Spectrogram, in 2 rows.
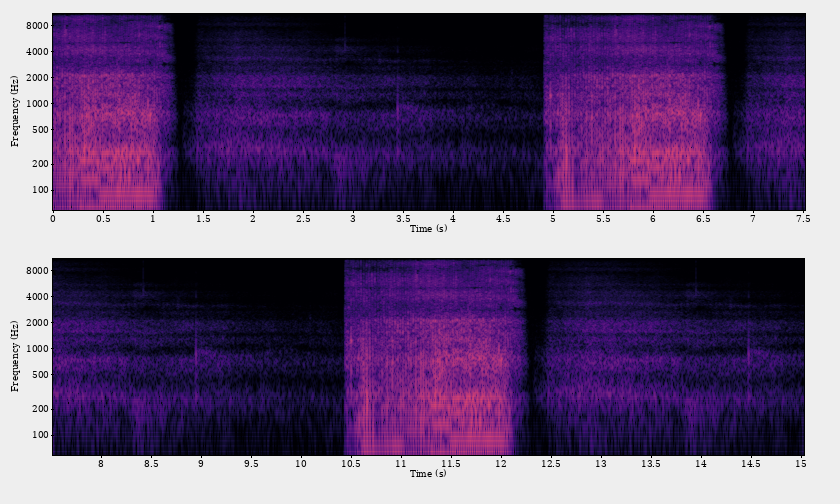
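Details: A man sleeping in his bed snores heavily, with loud rattling snores on each in-breath alternating with quieter out-breaths, about 11 breaths a minute: snoring.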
